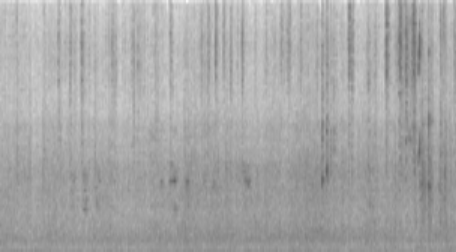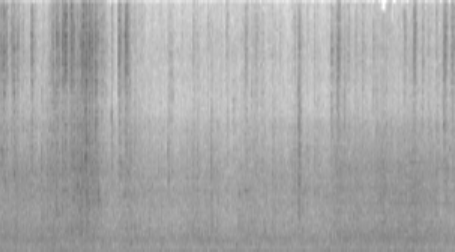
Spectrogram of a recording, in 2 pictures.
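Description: Tyres roar on a highway road surface.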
